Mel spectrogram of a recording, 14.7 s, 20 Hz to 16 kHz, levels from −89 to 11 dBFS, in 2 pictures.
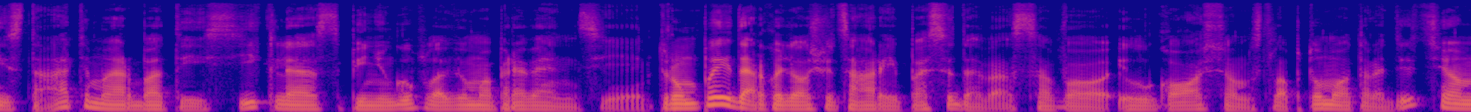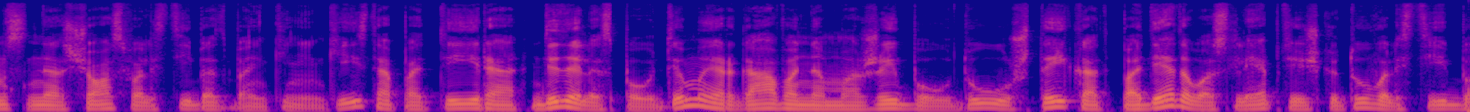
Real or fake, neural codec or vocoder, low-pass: real; none; 14.4 kHz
